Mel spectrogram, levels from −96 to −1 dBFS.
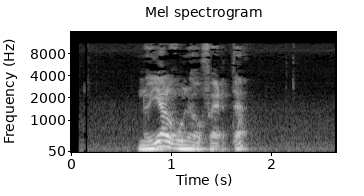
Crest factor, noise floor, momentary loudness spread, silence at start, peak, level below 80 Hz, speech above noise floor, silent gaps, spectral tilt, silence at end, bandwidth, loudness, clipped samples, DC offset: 16 dB; -52 dBFS; 16 LU; 0.65 s; -4 dBFS; -50 dBFS; 36 dB; none; -7 dB/octave; 0.9 s; 11.5 kHz; -18 LUFS; under 0.1%; under 0.1%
